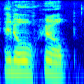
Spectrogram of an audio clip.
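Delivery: muffled Pooh. A narrator's reading. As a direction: call for help with your head stuck in a jar. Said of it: "he said inside the jar".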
